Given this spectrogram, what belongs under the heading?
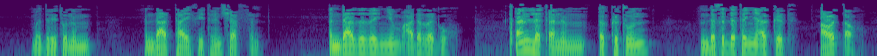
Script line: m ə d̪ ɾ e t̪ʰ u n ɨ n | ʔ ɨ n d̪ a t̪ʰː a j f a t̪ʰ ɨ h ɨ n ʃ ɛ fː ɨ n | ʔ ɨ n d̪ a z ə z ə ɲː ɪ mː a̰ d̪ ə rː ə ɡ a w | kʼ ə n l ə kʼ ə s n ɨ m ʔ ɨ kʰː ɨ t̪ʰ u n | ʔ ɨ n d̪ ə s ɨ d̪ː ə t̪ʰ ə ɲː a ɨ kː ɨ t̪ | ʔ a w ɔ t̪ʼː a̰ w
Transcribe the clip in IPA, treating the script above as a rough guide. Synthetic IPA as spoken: m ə d̪ ɾ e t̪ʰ u n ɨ m | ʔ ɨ n d̪ a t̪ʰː a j f i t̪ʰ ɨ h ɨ n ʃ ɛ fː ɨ n | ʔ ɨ n d̪ a z ə z ə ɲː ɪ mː a̰ d̪ ə rː ə ɡ ə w | kʼ ə n l ə kʼ ə n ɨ m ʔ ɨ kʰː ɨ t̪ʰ u n | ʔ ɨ n d̪ ə s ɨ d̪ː ə t̪ʰ ə ɲː a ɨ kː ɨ t̪ | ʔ a w ɔ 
